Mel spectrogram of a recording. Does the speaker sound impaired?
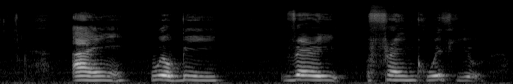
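Yes: cerebral palsy; wheelchair user.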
